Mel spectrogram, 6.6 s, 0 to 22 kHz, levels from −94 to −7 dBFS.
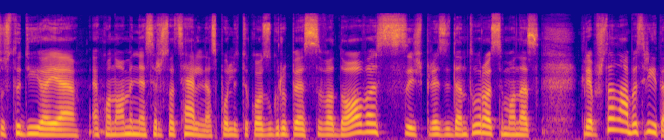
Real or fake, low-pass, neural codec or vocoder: real; 14.4 kHz; none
